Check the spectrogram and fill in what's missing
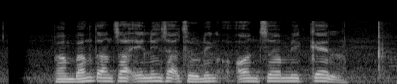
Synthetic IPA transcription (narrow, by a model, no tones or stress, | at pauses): b̥ä̤mbaŋt̪ant͡ʃahelɪŋsaʔd̥ʒ̥o̤nɪŋɔnt͡ʃəmikɛl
